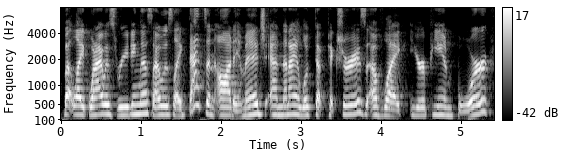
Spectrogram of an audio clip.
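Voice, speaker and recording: A woman's voice: a little high, fairly quick. An American woman chatting informally as a podcast guest, telling stories and explaining things in a loose conversational way. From rural Missouri, United States. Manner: informal, animated, frequent "like", sweary. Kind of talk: casual conversational storytelling and explaining.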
